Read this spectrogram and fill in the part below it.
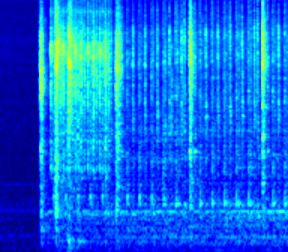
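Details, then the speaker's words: Williams Pat Hand electromechanical pinball machine after pressing start: nonstop mechanical ticking over a motor whir as the score motor turns constantly. The bonus unit is not resetting. "same problem we had before. The bonus is not resetting. Hear the ticking. Okay. Score motor's turning constantly."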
